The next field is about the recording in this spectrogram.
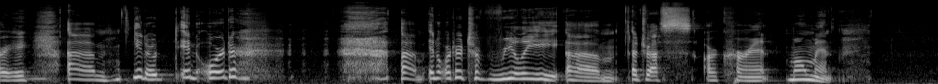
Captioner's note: laughs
